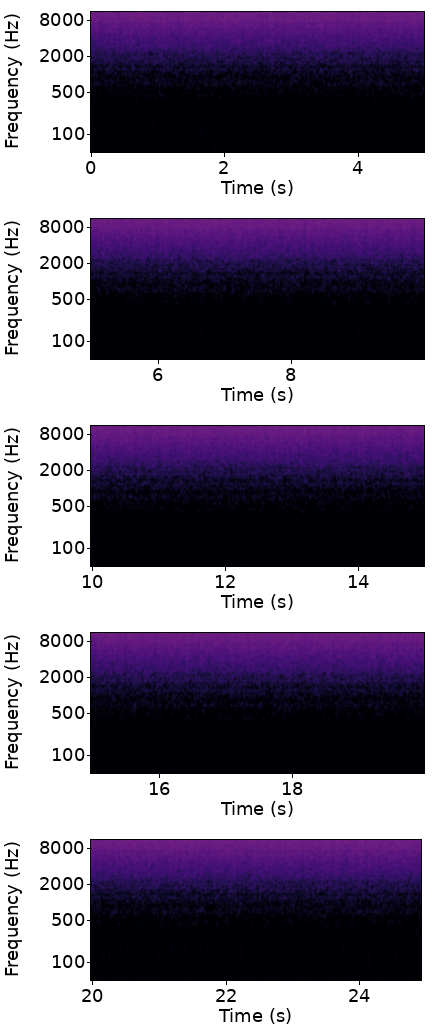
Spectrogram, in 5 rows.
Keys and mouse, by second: 2.7 KP_3, 7.0 s, 10.9-13.7 middle drag, 12.9 s, 19.2-20.7 drag, 20.5 middle click, 20.7 middle drag, 20.8 drag, 20.9-22.3 middle drag, 22.3-24.4 drag.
